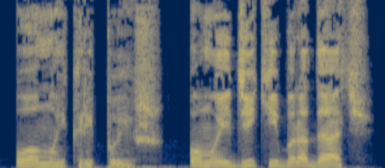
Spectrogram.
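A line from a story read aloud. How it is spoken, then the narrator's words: Moaning woman. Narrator (Russian): стонала леди Мюриэль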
